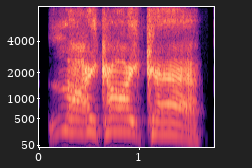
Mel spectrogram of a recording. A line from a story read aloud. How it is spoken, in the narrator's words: bellowed Shelley at the top of her voice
